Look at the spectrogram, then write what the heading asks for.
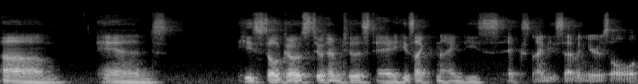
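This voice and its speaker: In an American accent, the speaker goes at a very slow pace with a somewhat breathy voice. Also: man. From US South (Georgia, Atlanta suburbs). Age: 20s. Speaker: photographer and drummer. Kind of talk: casual interview conversation.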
